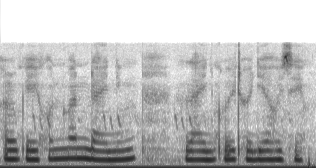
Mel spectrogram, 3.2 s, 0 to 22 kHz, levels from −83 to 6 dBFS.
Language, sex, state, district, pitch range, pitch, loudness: Assamese, female, Assam, Sonitpur, 210-225 Hz, 215 Hz, -14 LUFS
